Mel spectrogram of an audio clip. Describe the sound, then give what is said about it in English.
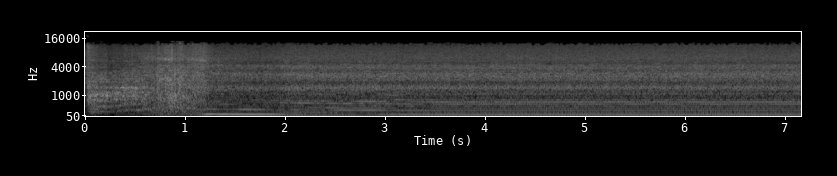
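A supercharged car engine fires up with a brief rising rev, then settles into a steady, loud, rumbling idle with a faint whine layered on top, with no talking. “What kind of engine is that idling? Sounds like something with a blower.”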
